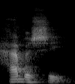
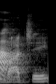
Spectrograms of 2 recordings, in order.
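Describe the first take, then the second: First: The last syllable starts with an 'sh' sound. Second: The last syllable starts with a 'ch' sound. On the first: This is the original family pronunciation. "it was originally pronounced" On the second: It sounds like a Japanese word. "it sounds super Japanese"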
